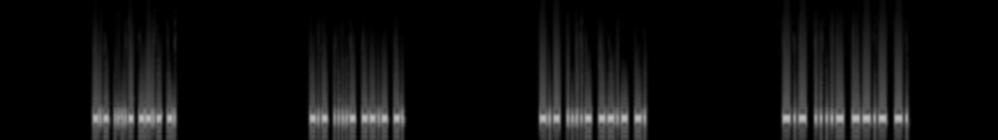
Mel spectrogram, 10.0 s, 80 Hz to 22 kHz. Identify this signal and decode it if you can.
Morse code, heard as a keyed tone, about 56 wpm, 700 Hz. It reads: K4QN K4QN K4QN K4QN
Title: Speed Racing - USA Call Signs 45wpm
